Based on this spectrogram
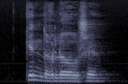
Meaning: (noun) person without children; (adjective) inflection of kinderloos: 1. masculine/feminine singular attributive 2. definite neuter singular attributive 3. plural attributive
- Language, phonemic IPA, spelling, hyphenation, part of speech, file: Dutch, /ˈkɪn.dərˌloː.zə/, kinderloze, kin‧der‧lo‧ze, noun / adjective, Nl-kinderloze.ogg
